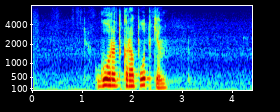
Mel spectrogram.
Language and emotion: Russian, neutral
